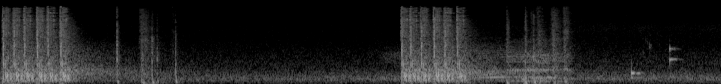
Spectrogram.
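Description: Gunfire from a sniper rifle and other weapons in the colony-building game RimWorld, two loud rapid bursts of shots several seconds apart, with scattered lighter game sound effects between and after them.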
